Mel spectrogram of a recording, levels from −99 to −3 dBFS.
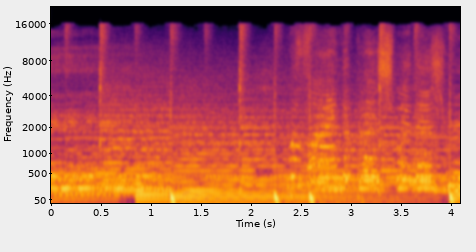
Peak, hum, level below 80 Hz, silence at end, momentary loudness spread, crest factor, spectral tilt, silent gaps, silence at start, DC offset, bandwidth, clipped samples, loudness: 0 dBFS; none; -24 dBFS; 0 s; 4 LU; 16 dB; -5.5 dB/octave; none; 0 s; under 0.1%; 16 kHz; under 0.1%; -17 LUFS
